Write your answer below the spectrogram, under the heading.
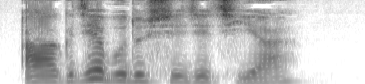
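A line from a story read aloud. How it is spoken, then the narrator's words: Timid question. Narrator (Russian): робко спросил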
